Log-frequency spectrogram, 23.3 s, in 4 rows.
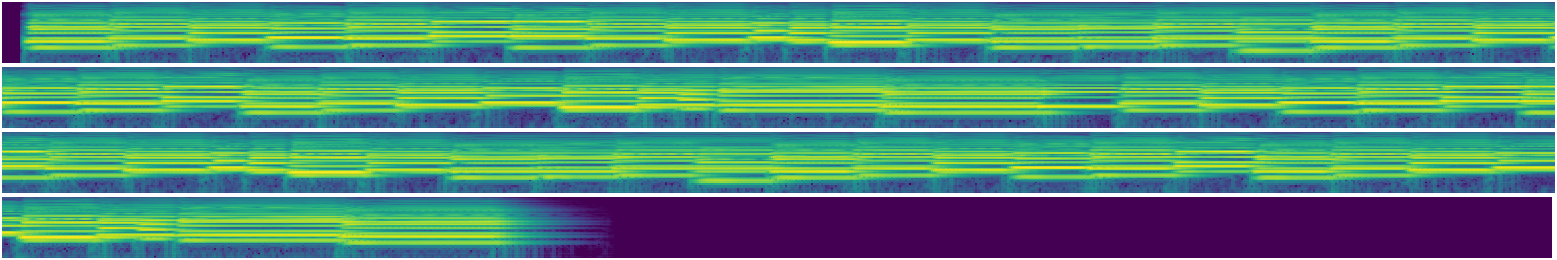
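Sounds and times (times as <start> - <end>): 
folk dance music: 0.1 - 19.4.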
